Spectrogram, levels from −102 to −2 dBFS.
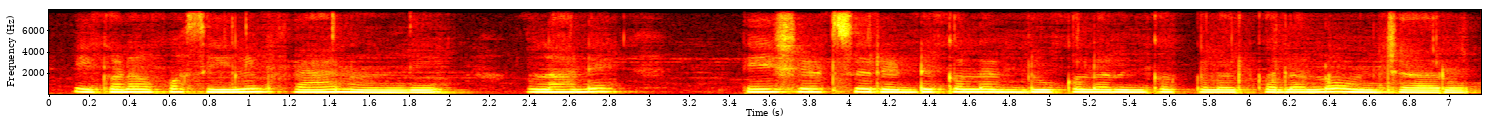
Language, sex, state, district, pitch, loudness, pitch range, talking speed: Telugu, female, Telangana, Hyderabad, 240 Hz, -12 LUFS, 225-250 Hz, 115 wpm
